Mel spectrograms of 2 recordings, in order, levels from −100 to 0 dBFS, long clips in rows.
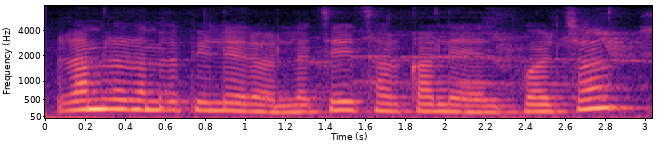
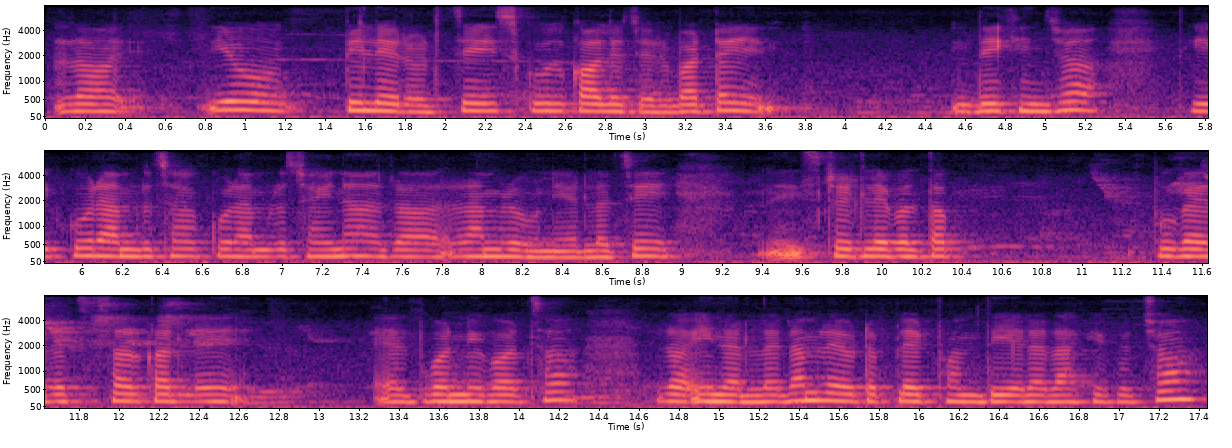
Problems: constant background noise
